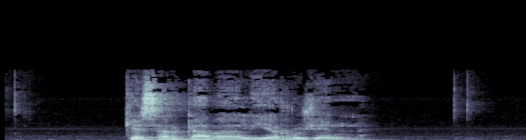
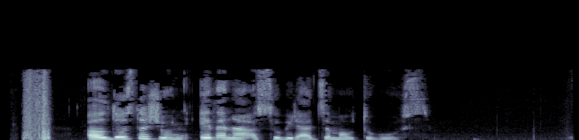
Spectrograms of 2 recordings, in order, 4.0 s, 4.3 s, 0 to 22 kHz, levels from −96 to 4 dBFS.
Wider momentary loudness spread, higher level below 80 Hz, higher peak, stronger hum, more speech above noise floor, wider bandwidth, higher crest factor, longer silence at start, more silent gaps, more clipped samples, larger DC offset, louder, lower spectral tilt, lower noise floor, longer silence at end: second, 15 LU vs 20 LU; first, -36 dBFS vs -80 dBFS; about the same, -2 dBFS vs -2 dBFS; neither; second, 45 dB vs 51 dB; about the same, 11.5 kHz vs 11.5 kHz; about the same, 22 dB vs 20 dB; first, 0.95 s vs 0.15 s; neither; neither; neither; first, -19 LUFS vs -22 LUFS; about the same, -3.5 dB/octave vs -4 dB/octave; second, -65 dBFS vs -73 dBFS; about the same, 1.2 s vs 1.2 s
